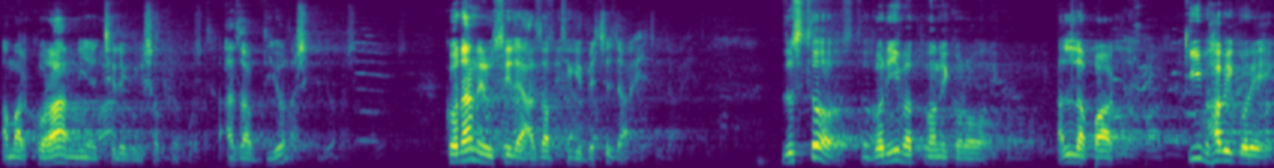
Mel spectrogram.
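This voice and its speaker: A man with an unremarkable speaking voice and medium pitch uses lively intonation, his loudness swinging widely. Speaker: Islamic preacher. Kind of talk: religious sermon.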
